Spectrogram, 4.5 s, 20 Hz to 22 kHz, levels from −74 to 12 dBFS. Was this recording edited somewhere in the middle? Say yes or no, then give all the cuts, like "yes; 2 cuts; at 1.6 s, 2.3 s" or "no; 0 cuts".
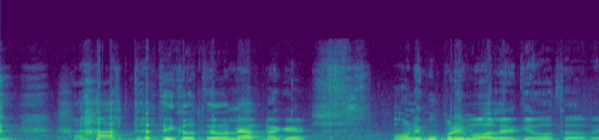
no; 0 cuts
